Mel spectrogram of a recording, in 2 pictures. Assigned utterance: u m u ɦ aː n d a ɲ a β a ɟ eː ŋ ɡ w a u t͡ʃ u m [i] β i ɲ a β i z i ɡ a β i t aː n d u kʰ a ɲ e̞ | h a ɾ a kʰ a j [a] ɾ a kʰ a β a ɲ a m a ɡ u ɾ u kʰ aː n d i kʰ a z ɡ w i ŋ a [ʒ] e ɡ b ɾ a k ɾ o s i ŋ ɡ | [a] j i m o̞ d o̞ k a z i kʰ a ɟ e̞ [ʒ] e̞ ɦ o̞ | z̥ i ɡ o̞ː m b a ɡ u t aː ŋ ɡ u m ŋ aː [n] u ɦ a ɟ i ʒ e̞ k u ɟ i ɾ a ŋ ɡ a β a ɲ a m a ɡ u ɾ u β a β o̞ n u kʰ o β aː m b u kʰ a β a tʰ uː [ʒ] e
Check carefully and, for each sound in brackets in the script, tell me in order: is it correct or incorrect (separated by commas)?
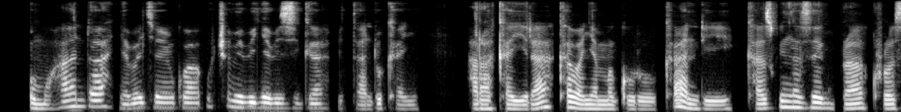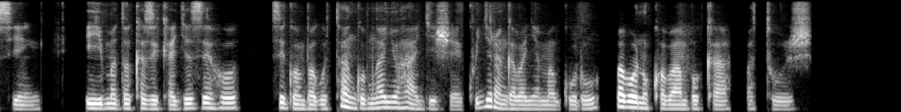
correct, incorrect, incorrect, incorrect, incorrect, incorrect, correct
